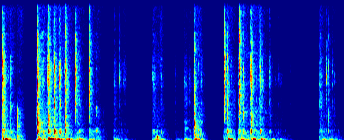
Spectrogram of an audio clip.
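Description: Computer keyboard typing in short bursts of keystrokes with brief pauses between them.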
